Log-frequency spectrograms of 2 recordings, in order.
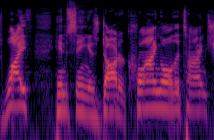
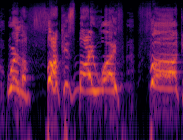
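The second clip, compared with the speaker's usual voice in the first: very high, shouted outburst; furious demand; 11 dB louder, slower than usual. Retold or imitated. Patient demands his wife from doctor, furious shout. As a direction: yell it in frantic anger.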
